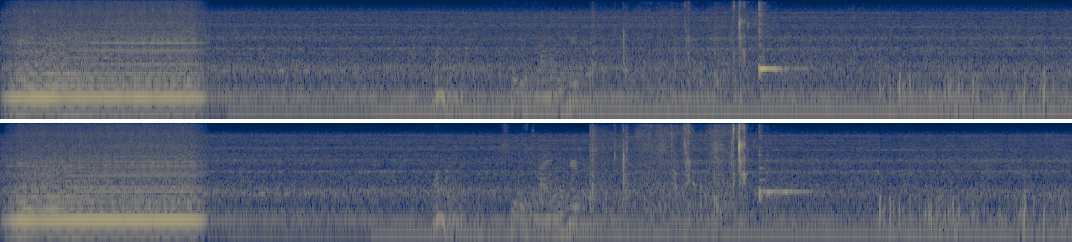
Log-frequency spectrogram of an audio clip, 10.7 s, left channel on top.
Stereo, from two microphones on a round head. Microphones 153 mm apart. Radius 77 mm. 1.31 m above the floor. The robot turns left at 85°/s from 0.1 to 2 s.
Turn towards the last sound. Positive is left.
turn(degrees=60)  # may be behind; listen again after turning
